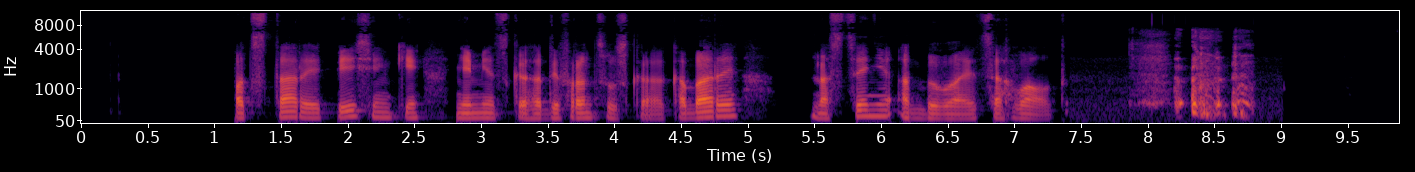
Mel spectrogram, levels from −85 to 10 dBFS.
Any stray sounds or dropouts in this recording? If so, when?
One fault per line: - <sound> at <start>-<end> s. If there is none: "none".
- cough at 7.8-8.8 s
